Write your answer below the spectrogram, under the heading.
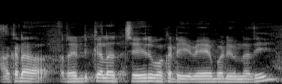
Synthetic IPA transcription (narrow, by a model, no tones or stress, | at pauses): ɐkːɐɽɐɾeɖkɐlɐɾt͡ʃeːɾiɔkɐʈiʋɛːjɐbɐɽiunːɐd̪i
